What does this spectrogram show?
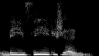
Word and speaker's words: decision: Do you say, Decision.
